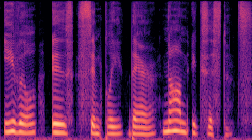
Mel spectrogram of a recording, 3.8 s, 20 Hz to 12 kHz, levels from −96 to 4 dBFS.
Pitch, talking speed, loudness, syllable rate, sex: 195 Hz, 80 wpm, -18 LUFS, 3.3 syllables/s, female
